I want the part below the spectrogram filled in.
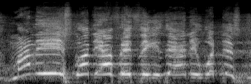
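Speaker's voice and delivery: high, loud, fast shouted refrain; preacher at full cry; preaching at full force. Acted. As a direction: build to a roaring climax. Preaching climax.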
